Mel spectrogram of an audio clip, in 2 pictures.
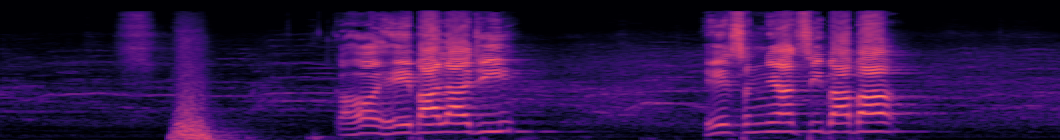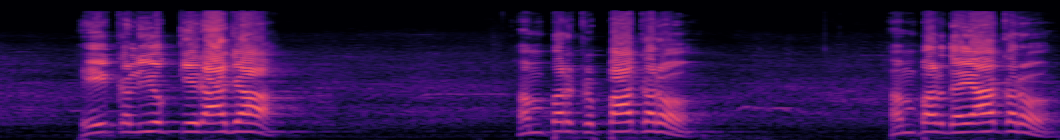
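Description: A young man sings in phrases into a microphone, heard through loudspeakers.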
